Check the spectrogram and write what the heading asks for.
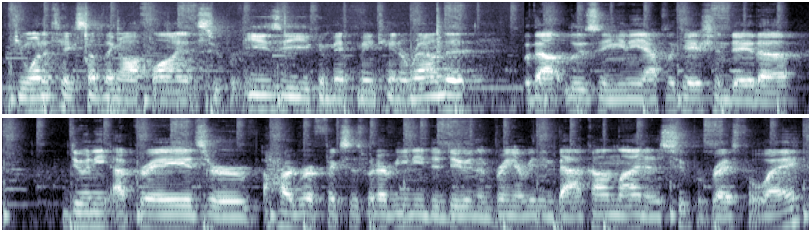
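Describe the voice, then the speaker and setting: Deep-voiced man hosting a cooking show. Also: level tone, fast, roomy sound, over music. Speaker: host. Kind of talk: casual cooking show chat. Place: home kitchen.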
